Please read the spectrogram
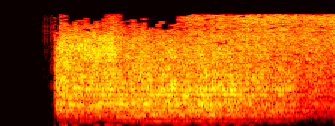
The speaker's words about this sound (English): That's one of our hovercrafts, and I don't recognize the pilot.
